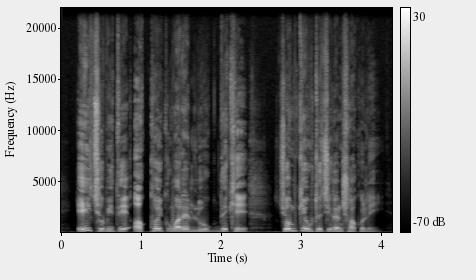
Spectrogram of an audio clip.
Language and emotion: Bengali, neutral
